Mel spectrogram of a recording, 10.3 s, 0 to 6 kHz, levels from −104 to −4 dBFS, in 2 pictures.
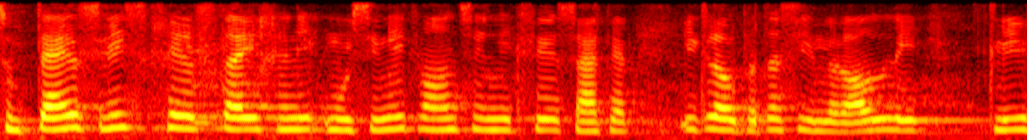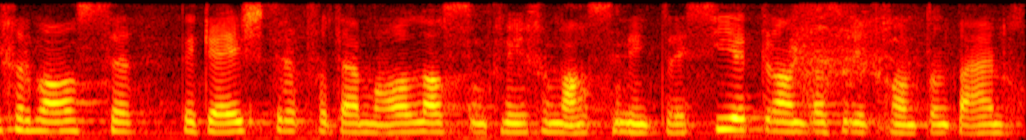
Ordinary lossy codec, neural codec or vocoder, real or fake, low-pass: none; codec, 32 kHz, 1.9 kbps, SNAC; fake; 5.4 kHz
